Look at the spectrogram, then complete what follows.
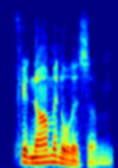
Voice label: "phenomenalism", American

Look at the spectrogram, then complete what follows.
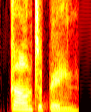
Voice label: "Counterpane", Indian

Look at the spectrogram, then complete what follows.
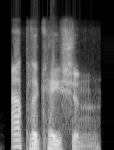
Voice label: "application", British

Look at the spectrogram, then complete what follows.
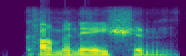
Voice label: "commination", American

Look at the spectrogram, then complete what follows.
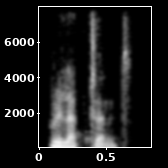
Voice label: "reluctant", Indian

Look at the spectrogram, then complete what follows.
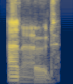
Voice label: "anode", British

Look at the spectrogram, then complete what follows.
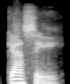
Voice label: "gassy", American

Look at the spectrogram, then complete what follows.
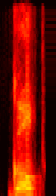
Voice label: "GOP", Indian

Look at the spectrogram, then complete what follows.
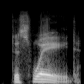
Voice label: "dissuade", American

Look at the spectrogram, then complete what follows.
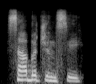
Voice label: "subagency", Indian

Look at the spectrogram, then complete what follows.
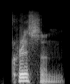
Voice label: "christen", American

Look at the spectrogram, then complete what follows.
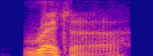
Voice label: "rhetor", British

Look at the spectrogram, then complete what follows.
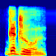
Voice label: "gadroon", Indian

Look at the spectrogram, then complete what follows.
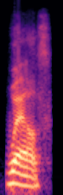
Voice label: "wealth", Indian

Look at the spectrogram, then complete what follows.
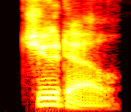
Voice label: "judo", American

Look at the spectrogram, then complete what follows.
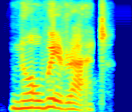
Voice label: "Norway rat", Indian

